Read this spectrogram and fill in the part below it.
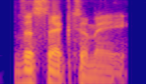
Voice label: "vasectomy", British

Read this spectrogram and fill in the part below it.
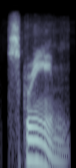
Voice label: "scream", American

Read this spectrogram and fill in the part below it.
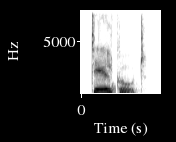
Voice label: "tailcoat", Indian

